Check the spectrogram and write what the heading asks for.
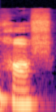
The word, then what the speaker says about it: half: Then we have half, H-A-L-F, half, half, you know.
